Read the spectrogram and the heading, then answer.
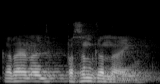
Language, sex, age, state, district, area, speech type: Sindhi, male, 60+, Delhi, South Delhi, urban, spontaneous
